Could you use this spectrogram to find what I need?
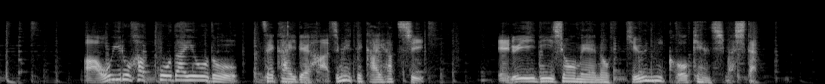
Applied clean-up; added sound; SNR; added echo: neural mask model RNNoise.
